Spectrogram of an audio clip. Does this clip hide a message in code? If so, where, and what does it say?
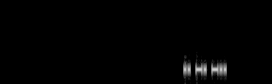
Yes: Morse code from 1.8 to 2.3 s, heard as a keyed tone, about 56 wpm, 700 Hz. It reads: IND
